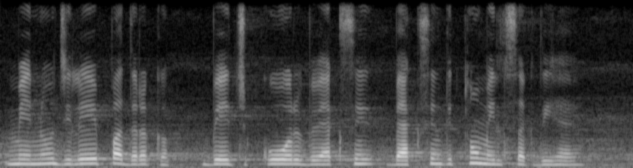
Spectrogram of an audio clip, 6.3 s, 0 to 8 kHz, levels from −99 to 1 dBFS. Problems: constant background noise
